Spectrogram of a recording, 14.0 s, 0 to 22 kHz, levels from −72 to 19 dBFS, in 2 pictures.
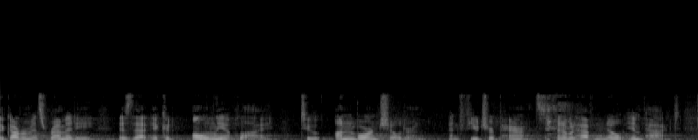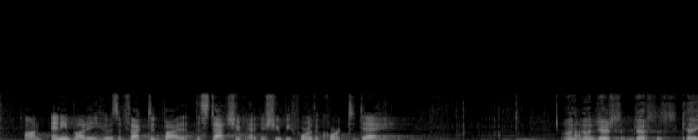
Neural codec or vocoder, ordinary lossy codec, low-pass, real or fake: none; MP3, 48 kbps; 7.2 kHz; real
